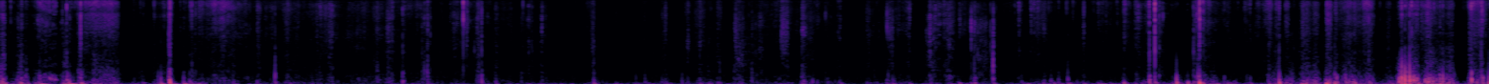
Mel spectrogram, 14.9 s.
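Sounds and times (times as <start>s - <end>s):
paper handled with crinkling, rubbing and scratching: 0.0s - 14.8s.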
